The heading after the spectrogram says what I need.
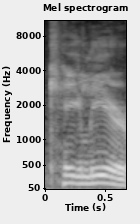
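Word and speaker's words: Keilir: Okay, Dina, K-Lear. Okay, I will pronounce it K-Lear from now on.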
